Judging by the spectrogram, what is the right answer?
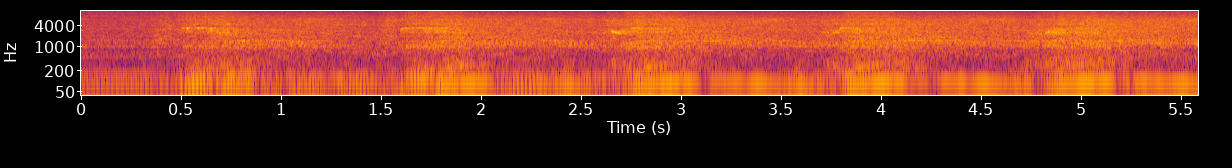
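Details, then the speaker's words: Mazda RX-8 rotary after long storage, full of oil, finally started with no accelerator: repeated clean blips about once a second, no knocking, heavy smoke; unclear whether burning off residue or engine is worn. "So it starts. It sounds alright to me. Yeah. Eventually started. It's pretty smoky, as you can probably see. But it hasn't run in ages, it's full of oil."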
